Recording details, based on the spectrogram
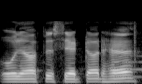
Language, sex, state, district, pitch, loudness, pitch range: Hindi, male, Jharkhand, Deoghar, 130 Hz, -16 LUFS, 125-135 Hz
